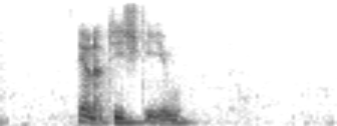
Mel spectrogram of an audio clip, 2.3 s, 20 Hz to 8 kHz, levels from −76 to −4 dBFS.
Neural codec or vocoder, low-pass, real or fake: codec, 16 kHz, 1 kbps, X-Codec, HuBERT features, trained on balanced general audio; 7.2 kHz; fake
